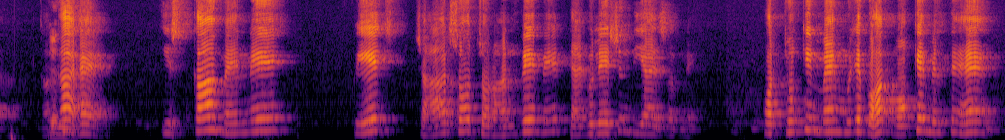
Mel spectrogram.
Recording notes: The Q & A session after the lecture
